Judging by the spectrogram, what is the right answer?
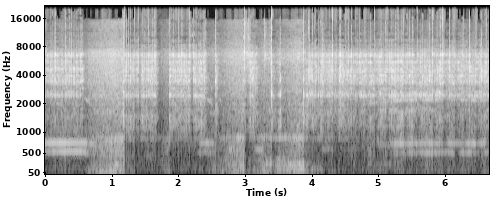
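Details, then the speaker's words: Lionel motor-driven air whistle whose relay contacts seem corroded or dirty: an airy whistle hiss cuts in and out in short bursts, then holds steady as the motor comes to life when the relay is hit just right. "Aha, a motor comes to life if I hit it just right."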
